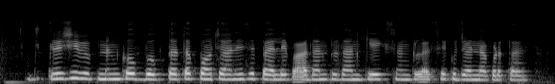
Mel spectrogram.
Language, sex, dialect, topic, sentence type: Hindi, female, Hindustani Malvi Khadi Boli, agriculture, statement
